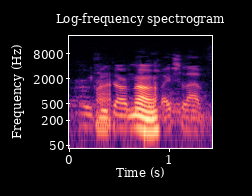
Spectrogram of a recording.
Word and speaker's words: Vyacheslav: Is that Is that how you pronounce it? Vyacheslav. Yeah, I spoke to his mum the other day, and that's what she told me.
